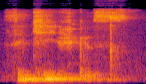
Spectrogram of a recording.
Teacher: Científicas. Ó, cas é a última, fi penúltima e ti antepenúltima. Então, a antepenúltima é a tônica. Então, quer dizer que ela é uma proparoxítona.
